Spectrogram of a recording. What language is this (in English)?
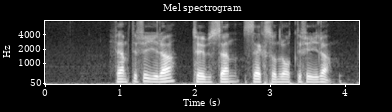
Swedish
